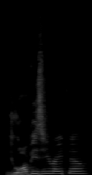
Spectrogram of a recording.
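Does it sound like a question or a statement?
question. It is said with question intonation. The speaker is asking something. "If I'm changing the intonation, you know, I have a question"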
